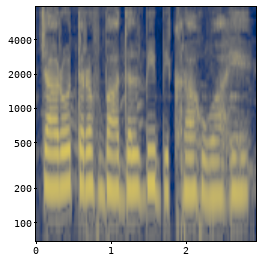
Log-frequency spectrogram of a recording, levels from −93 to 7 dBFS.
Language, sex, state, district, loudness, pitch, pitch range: Hindi, female, Arunachal Pradesh, Longding, -17 LUFS, 195 Hz, 185-210 Hz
